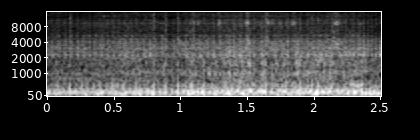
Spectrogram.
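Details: Used Husqvarna 541RS brushcutter (made in China, 2019), run only one tank of fuel; strong, steady high-rev buzz with no misses, surging or rattles; two-stroke pulls cleanly and runs smooth under throttle.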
